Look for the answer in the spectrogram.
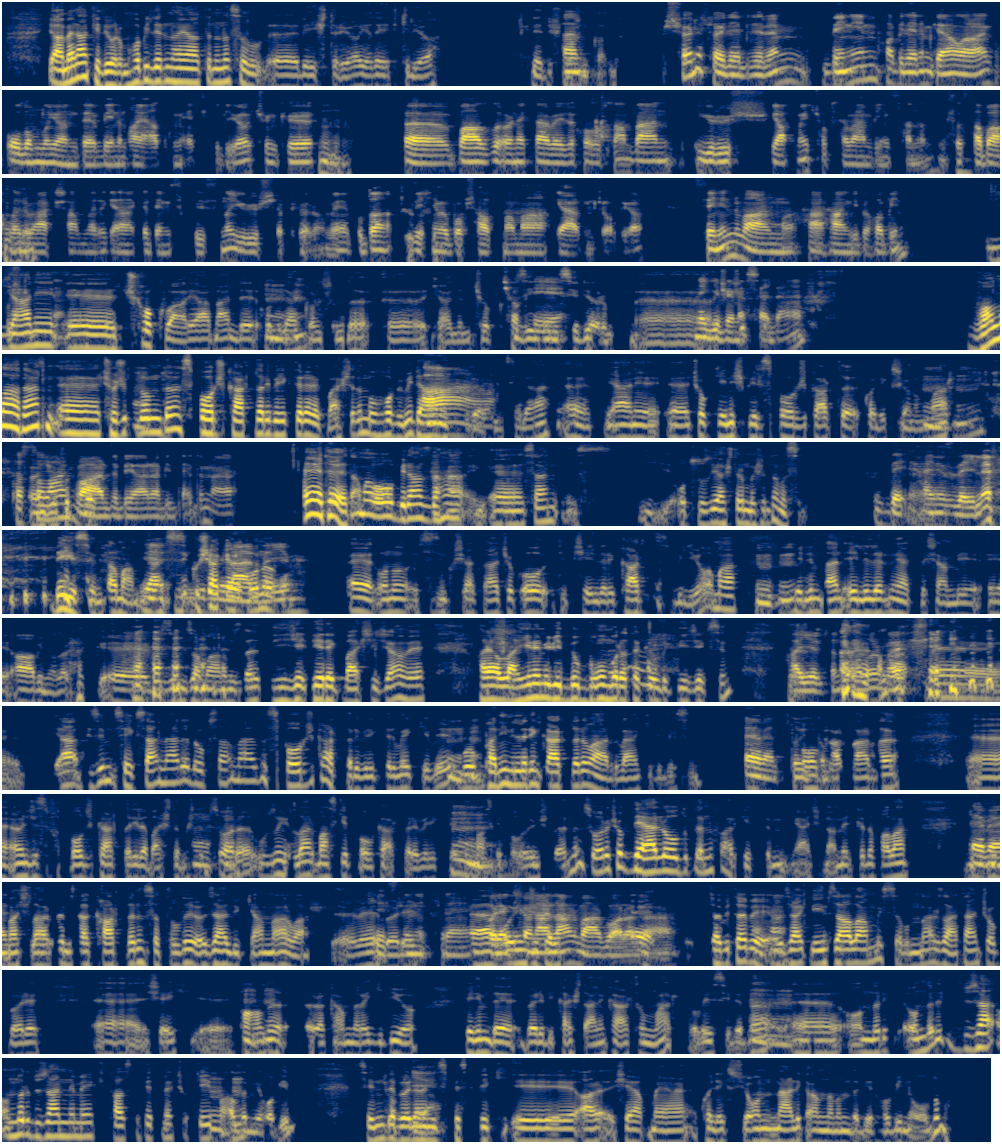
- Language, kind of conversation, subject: Turkish, unstructured, Hobilerin hayatını nasıl değiştiriyor?
- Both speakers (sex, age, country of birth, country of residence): male, 25-29, Turkey, Spain; male, 45-49, Turkey, United States
- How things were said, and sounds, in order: other background noise; tapping; lip smack; laughing while speaking: "değilim"; chuckle; laughing while speaking: "olarak"; chuckle; in English: "boomer'a"; chuckle; throat clearing; laughing while speaking: "şey?"; chuckle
